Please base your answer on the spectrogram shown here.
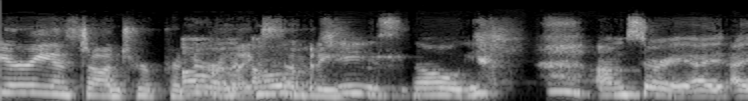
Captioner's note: chuckles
